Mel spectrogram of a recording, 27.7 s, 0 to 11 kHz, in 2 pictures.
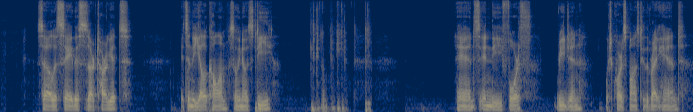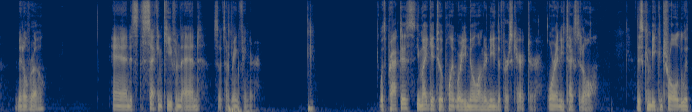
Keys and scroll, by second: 5.0 d, 6.2 BackSpace, 6.7 F5, 7.3 d, 18.4 l, 20.0-21.6 typing.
